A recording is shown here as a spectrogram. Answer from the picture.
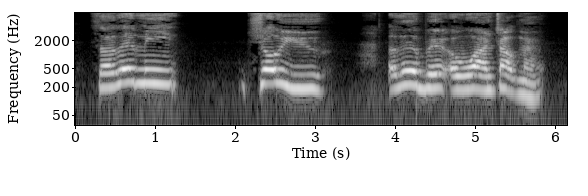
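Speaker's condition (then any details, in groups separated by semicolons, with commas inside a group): Cerebral palsy; may be hard to understand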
